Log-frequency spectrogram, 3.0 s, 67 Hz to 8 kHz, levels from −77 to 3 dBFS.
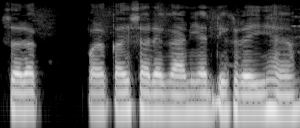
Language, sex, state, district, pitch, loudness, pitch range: Hindi, male, Bihar, Patna, 125 Hz, -14 LUFS, 120-125 Hz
